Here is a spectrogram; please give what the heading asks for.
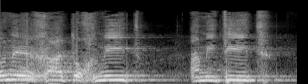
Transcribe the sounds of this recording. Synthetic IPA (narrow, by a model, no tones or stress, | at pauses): neːχat̪o̞χnit̪ | amit̪it̪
